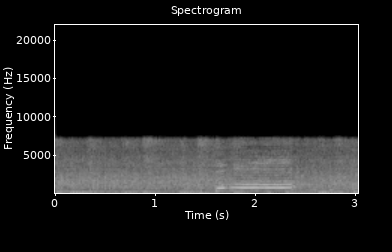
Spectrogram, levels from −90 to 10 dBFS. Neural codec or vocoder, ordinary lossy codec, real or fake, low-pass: autoencoder, 48 kHz, 128 numbers a frame, DAC-VAE, trained on Japanese speech; none; fake; 7.2 kHz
